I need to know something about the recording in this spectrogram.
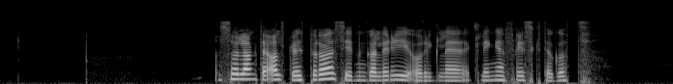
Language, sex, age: Norwegian, female, 25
